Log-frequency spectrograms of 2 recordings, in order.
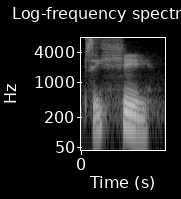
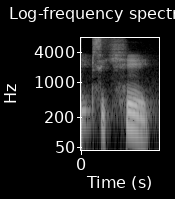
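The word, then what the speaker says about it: ψυχή: So again, the ypsilon is not pronounced as a U, but as an iota or an English I when we have a long I. So psihi, e psihi, the soul, the life.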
